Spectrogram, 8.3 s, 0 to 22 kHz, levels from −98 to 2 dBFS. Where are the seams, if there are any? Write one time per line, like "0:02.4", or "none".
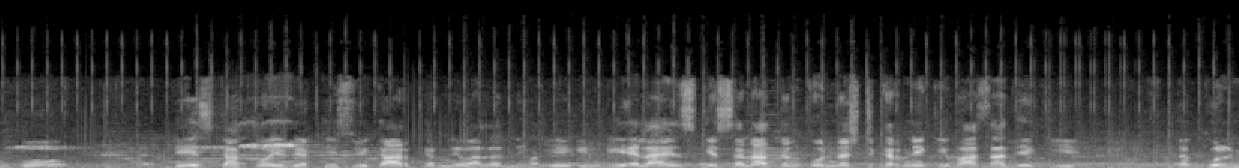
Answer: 0:03.5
